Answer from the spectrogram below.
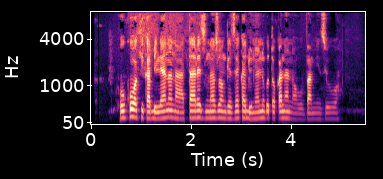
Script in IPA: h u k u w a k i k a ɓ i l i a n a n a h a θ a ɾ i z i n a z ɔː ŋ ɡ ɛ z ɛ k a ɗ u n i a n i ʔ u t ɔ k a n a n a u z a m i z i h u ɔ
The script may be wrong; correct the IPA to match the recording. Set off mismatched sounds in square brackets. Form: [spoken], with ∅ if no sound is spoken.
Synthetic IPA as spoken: h u k u w a k i k a ɓ i l i a n a n a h a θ a ɾ i z i n a z ɔː ŋ ɡ ɛ z ɛ k a ɗ u n i a n i [k] u t ɔ k a n a n a u [v] a m i z i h u ɔ

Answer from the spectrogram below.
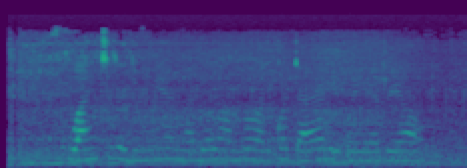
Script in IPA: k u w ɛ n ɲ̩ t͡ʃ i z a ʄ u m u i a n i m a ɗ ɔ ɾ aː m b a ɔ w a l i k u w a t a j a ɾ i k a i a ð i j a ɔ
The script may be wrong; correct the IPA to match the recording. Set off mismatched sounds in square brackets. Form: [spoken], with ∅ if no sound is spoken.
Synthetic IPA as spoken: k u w [a] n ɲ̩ t͡ʃ i z a ʄ u m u i a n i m a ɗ ɔ [l] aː m b a ɔ w a l i k u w a t a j a ɾ i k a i a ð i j a ɔ

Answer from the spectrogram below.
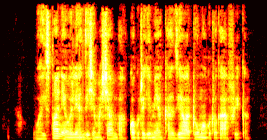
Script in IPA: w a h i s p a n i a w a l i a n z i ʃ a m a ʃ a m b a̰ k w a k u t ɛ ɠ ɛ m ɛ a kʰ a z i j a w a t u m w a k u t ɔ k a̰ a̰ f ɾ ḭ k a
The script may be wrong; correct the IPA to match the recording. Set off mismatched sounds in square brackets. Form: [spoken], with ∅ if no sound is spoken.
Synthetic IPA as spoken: w a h i s p a n i a w a l i a n z i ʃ a m a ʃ a m b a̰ k w a k u t ɛ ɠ ɛ m ɛ a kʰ a z i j a w a t u m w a k u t ɔ k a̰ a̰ f ɾ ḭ k a

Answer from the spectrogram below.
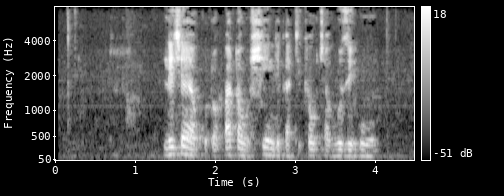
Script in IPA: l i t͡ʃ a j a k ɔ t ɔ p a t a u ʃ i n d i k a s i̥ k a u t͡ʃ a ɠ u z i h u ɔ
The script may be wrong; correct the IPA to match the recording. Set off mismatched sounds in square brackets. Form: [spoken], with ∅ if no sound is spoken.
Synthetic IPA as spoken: l i t͡ʃ a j a k [u] t ɔ p a t a u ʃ i n d i k a [t] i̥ k a u t͡ʃ a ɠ u z i h u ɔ

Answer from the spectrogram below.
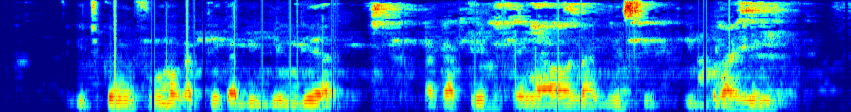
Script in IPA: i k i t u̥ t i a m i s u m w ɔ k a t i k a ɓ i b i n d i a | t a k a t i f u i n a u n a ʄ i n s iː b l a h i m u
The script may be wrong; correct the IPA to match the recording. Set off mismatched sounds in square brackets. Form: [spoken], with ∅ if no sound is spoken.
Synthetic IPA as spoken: i k i [t͡ʃ] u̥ [k] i a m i [f] u m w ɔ k a t i k a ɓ i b i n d i a | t a k a t i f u i n a [ɔ] n a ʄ i n s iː b [ɾ] a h i m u

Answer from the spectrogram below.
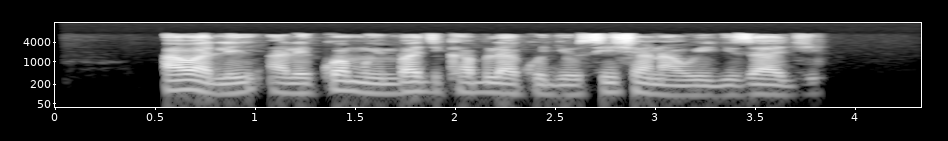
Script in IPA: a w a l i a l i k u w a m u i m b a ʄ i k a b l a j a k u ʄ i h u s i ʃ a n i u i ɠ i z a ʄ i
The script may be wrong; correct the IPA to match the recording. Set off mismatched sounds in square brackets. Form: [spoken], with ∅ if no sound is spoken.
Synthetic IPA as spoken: a w a l i a l i k u w a m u i m b a ʄ i k a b l a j a k u ʄ i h u s i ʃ a n [a] u i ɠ i z a ʄ i

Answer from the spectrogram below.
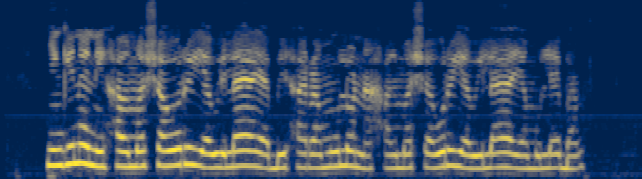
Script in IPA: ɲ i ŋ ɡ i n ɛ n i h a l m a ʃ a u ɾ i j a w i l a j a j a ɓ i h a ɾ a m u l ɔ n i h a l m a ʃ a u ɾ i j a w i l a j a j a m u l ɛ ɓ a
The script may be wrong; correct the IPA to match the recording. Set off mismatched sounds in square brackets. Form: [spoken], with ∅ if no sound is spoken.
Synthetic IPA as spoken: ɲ i ŋ ɡ i n ɛ n i h a l m a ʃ a u ɾ i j a w i l a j a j a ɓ i h a ɾ a m u l ɔ n [a] h a l m a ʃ a u ɾ i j a w i l a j a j a m u l ɛ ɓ a

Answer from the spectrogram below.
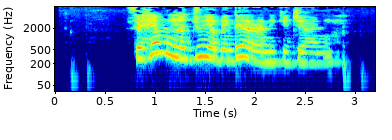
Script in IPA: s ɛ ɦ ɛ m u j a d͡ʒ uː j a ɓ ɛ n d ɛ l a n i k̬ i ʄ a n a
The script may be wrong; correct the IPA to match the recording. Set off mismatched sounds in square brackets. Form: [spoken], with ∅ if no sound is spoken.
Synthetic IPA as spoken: s ɛ ɦ ɛ m u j a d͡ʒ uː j a ɓ ɛ n d ɛ [ɾ] a n i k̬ i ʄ a n [i]

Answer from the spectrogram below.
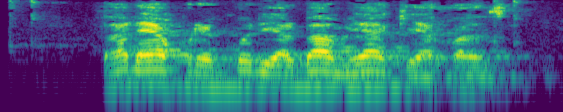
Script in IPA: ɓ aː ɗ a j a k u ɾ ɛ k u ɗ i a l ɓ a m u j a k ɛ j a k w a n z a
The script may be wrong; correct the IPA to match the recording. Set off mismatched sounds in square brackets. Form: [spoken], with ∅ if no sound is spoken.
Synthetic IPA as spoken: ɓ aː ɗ a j a k u ɾ ɛ k [ɔ] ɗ i a l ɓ a m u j a k ɛ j a k w a n z a

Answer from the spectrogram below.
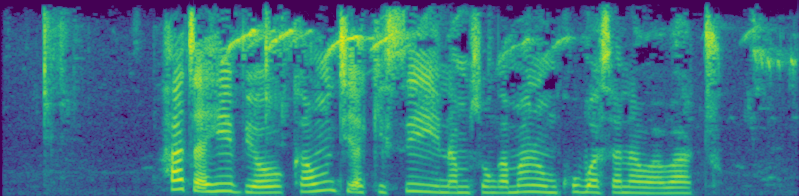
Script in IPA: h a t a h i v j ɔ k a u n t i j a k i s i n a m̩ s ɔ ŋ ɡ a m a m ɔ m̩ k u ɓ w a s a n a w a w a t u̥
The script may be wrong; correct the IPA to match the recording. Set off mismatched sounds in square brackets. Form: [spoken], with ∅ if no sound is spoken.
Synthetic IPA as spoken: h a t a h i v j ɔ k a u n t i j a k i s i n a m̩ s ɔ ŋ ɡ a m a [n] ɔ m̩ k u ɓ w a s a n a w a w a t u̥

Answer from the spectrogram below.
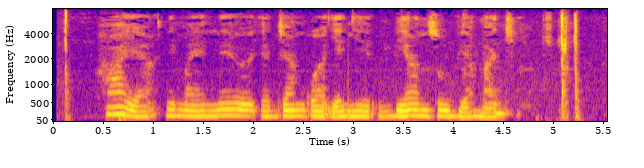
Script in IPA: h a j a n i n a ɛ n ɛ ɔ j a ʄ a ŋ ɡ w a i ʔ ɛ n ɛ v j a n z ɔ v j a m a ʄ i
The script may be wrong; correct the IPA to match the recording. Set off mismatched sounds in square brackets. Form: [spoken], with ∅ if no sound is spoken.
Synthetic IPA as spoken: h a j a n i [m] a ɛ n ɛ ɔ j a ʄ a ŋ ɡ w a [j] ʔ ɛ [ɲ] ɛ v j a n z ɔ v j a m a ʄ i

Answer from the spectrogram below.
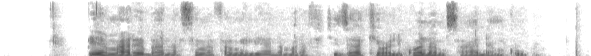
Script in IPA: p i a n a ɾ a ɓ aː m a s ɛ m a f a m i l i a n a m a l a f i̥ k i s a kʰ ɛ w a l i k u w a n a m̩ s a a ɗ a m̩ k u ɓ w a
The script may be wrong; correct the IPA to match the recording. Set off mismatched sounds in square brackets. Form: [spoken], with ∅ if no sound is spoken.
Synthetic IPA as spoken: p i a [m] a ɾ [ɛ] ɓ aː [n] a s ɛ m a f a m i l i a n a m a [ɾ] a f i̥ k i [z] a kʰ ɛ w a l i k u w a n a m̩ s a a ɗ a m̩ k u ɓ w a

